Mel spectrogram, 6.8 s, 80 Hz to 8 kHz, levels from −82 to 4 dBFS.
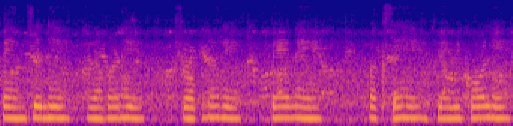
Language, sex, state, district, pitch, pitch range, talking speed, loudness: Hindi, female, Maharashtra, Nagpur, 220 Hz, 215-225 Hz, 105 wpm, -23 LUFS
